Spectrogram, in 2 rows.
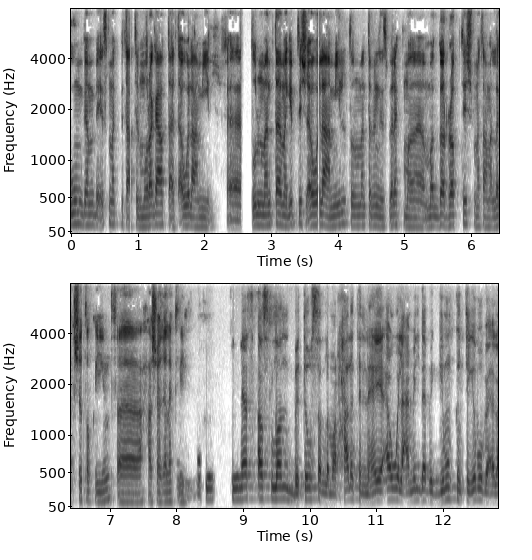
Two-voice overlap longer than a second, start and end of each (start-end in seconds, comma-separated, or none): none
